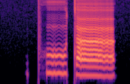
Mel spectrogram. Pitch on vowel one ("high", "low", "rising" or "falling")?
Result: high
